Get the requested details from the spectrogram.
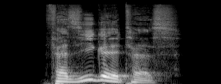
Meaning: strong/mixed nominative/accusative neuter singular of versiegelt
- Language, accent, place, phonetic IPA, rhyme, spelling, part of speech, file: German, Germany, Berlin, [fɛɐ̯ˈziːɡl̩təs], -iːɡl̩təs, versiegeltes, adjective, De-versiegeltes.ogg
